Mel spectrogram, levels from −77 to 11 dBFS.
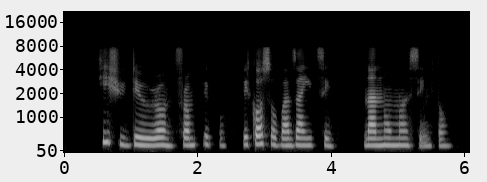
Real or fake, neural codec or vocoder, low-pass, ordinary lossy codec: fake; codec, 16 kHz, 0.3 kbps, FocalCodec; none; none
